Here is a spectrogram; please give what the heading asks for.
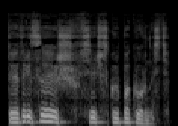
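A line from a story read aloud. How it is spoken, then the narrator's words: Tender, restrained mutter. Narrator (Russian): пробормотал Никита, борясь с желанием обнять Толю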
